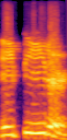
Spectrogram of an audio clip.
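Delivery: loud, high cartoon voice, called out. Showing another cartoon voice after being asked for one: Joe Swanson voice. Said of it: "I could do, um, Joe Swanson".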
